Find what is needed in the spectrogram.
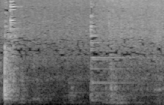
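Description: Carrots and green beans sizzling steadily in hot oil in an aluminium pot over a high gas flame. There is a sharp tap right at the start, and a utensil starts stirring the vegetables a little after a second in.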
